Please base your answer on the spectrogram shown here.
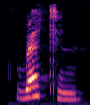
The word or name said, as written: retin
